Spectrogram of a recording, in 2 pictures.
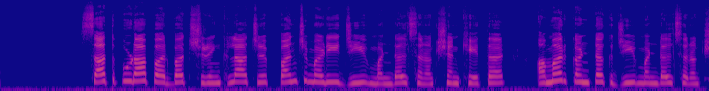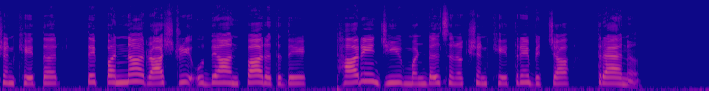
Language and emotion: Dogri, neutral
